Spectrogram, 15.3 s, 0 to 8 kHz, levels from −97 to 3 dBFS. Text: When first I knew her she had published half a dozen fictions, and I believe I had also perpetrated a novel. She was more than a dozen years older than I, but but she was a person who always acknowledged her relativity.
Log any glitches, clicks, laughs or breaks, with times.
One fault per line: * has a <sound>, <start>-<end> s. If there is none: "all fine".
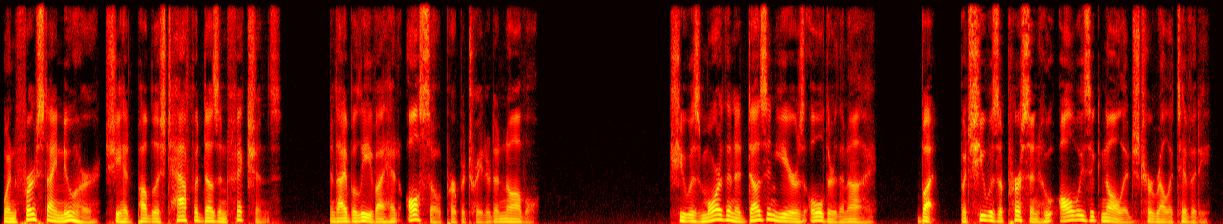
all fine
